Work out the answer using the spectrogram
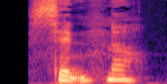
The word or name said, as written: centner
